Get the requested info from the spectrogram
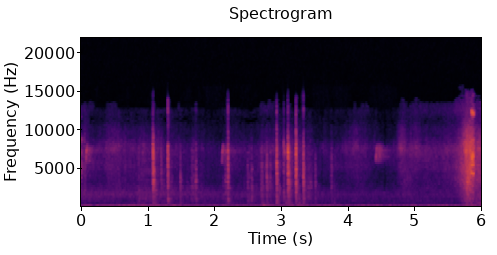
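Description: A low steady rumble with scattered light clicks from handling a spinning rod and reel, then a short rush of handling noise near the end as the rod is swept up to set the hook on a bite.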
